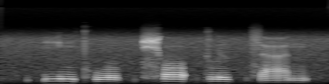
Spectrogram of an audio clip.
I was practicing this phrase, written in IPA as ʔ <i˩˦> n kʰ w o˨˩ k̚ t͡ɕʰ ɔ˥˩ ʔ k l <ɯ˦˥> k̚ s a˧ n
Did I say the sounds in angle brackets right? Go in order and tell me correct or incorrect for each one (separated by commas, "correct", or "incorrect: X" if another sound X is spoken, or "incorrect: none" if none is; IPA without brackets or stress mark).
incorrect: i˧, incorrect: ɯ˥˩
